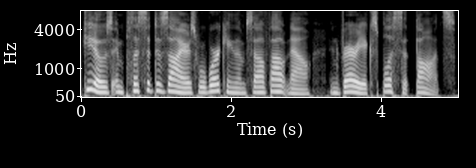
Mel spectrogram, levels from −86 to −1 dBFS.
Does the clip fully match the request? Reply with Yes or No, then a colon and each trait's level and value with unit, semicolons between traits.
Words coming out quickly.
No: average, 145 wpm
